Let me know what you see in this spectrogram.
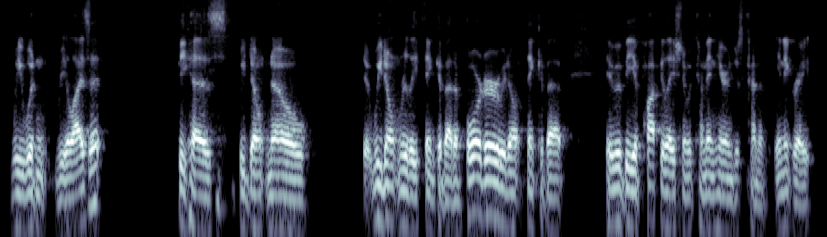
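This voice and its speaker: Delivered in a Canadian accent, the speech moves at a moderate pace. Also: man. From Canada. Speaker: video session participant. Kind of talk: group video discussion.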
